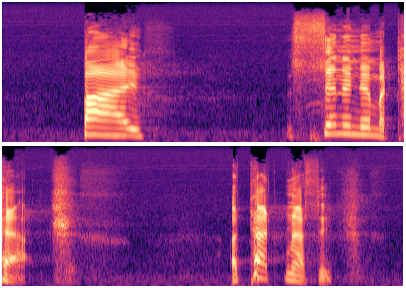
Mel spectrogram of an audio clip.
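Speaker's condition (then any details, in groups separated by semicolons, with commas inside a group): Deafness; needs names repeated several times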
